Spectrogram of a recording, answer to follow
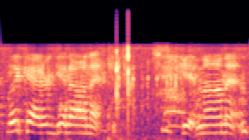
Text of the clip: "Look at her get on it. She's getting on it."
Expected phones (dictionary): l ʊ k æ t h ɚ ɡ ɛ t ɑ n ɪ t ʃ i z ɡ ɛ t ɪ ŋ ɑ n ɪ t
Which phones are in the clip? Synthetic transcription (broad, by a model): l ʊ k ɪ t h ɚ ɡ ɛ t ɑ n ɪ t ʃ i z ɡ ɛ t ɪ ŋ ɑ n ɪ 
